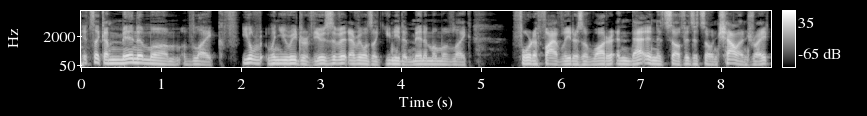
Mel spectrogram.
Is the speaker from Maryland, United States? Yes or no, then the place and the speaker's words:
yes; Baltimore, Maryland, United States; I'm from Baltimore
